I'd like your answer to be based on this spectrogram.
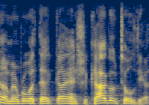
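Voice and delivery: ordinary talk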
